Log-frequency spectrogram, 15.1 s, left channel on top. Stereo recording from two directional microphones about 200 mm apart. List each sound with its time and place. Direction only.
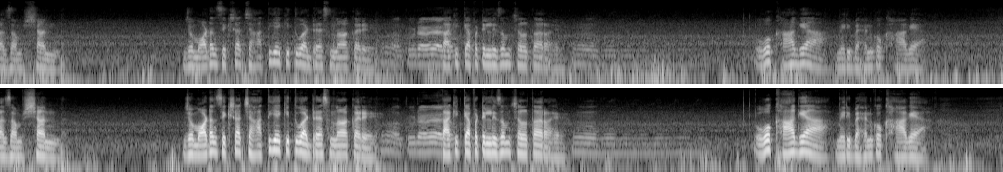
0.0 s speech: 30° right (ahead or behind)
2.7 s speech: 35° right (ahead or behind)
6.2 s speech: 55° right (ahead or behind)
6.7 s speech: 30° right (ahead or behind)
11.4 s speech: 30° right (ahead or behind)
